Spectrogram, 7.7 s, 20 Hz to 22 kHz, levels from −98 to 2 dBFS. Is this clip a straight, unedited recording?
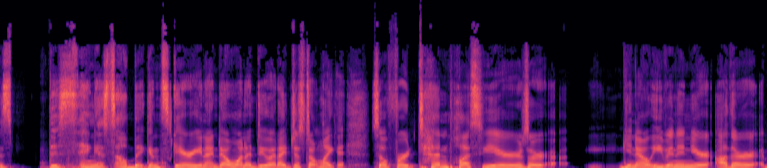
yes; 0 cuts

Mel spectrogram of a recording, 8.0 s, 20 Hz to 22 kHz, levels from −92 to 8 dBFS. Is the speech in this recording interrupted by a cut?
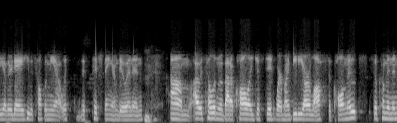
no; 0 cuts

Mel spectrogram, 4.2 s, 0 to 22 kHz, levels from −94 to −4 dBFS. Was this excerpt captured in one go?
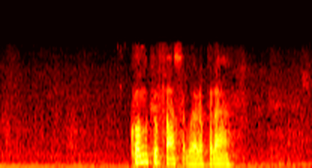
yes; 0 cuts

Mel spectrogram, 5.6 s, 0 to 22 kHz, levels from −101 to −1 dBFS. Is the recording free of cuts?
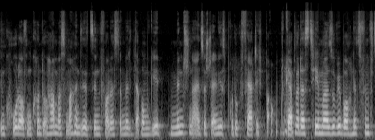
no; 2 cuts; at 2.0 s, 4.4 s

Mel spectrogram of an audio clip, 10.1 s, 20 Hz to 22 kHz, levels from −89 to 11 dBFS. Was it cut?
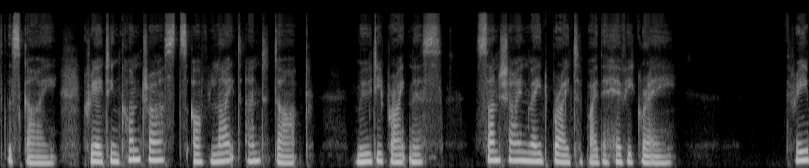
no; 0 cuts

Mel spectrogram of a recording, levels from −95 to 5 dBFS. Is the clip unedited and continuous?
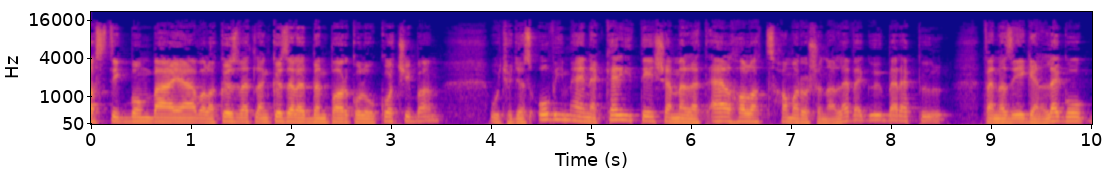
yes; 0 cuts

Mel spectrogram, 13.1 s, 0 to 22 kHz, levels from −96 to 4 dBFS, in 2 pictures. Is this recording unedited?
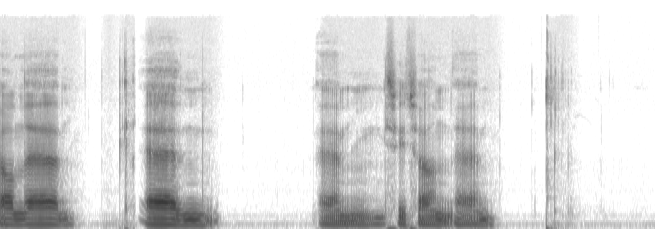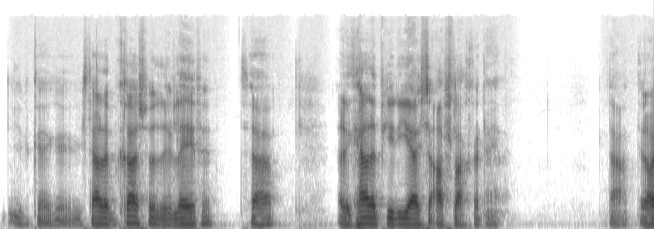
no; 1 cut; at 1.4 s

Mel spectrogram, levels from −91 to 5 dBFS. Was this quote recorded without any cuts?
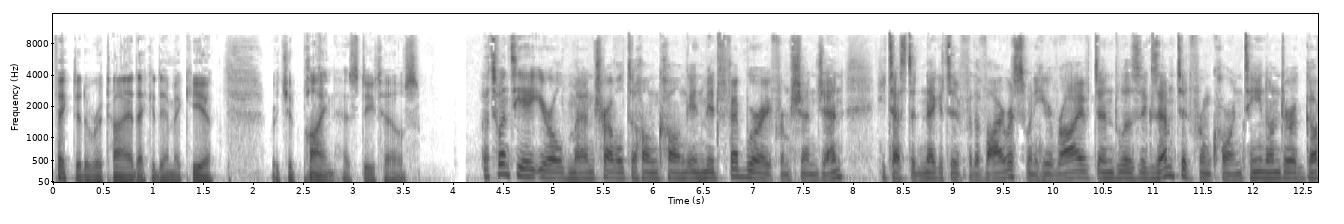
yes; 0 cuts

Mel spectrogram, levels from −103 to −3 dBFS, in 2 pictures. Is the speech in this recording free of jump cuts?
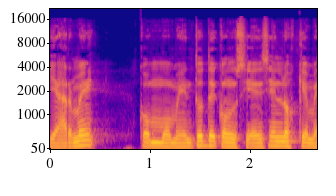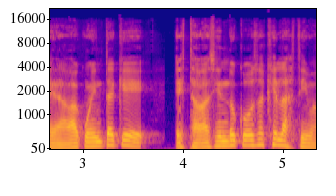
yes; 0 cuts

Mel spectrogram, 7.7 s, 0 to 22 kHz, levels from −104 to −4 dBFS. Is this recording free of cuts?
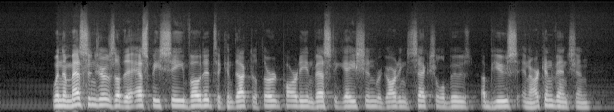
no; 1 cut; at 5.9 s

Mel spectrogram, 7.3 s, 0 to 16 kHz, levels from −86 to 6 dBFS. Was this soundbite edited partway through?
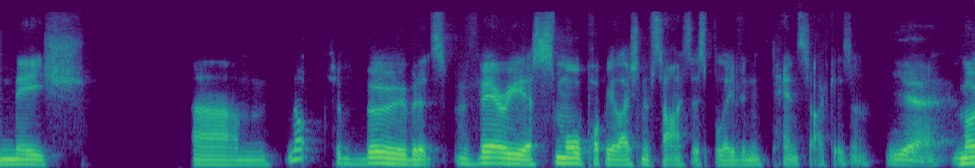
no; 0 cuts

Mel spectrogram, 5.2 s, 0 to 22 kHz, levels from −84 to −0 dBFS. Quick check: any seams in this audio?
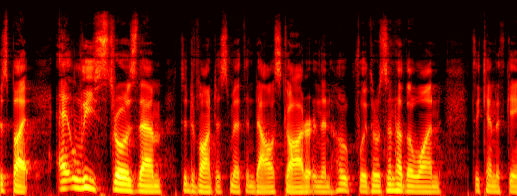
no; 0 cuts

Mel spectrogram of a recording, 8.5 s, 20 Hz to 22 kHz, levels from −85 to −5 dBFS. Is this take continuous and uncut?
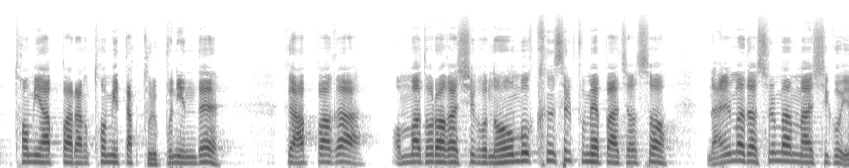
yes; 0 cuts

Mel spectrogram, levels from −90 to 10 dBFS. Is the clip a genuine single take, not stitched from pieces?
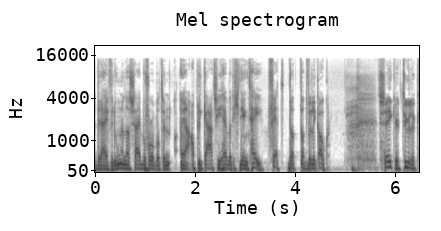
yes; 0 cuts

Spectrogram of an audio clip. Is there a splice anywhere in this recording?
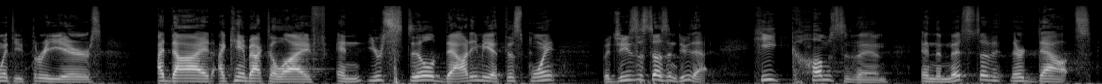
no; 0 cuts

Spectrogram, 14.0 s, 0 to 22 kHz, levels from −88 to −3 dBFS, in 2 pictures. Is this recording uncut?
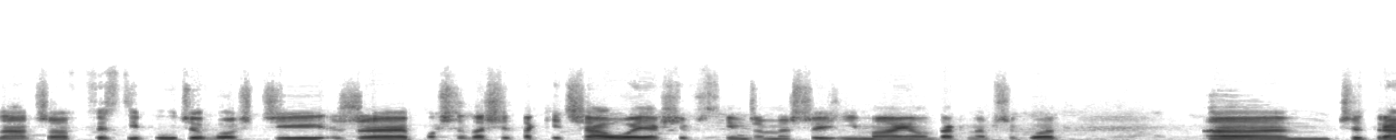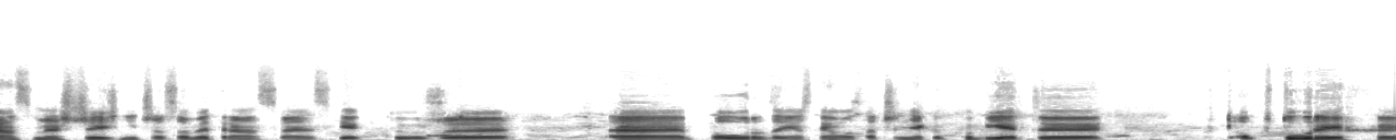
no; 2 cuts; at 3.8 s, 6.7 s

